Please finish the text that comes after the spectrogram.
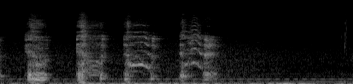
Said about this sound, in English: Allergy cough. Sorry, everyone. Thank you for sticking around. Thank you for hanging in there while I did that.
